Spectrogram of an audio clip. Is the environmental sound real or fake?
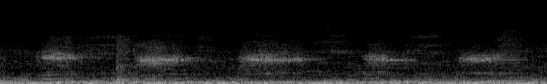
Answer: fake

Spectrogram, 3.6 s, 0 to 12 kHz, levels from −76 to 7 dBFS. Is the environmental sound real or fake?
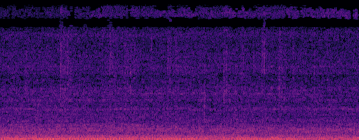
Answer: real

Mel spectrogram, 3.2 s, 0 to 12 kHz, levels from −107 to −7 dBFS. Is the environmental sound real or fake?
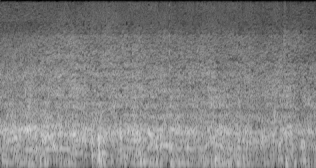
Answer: fake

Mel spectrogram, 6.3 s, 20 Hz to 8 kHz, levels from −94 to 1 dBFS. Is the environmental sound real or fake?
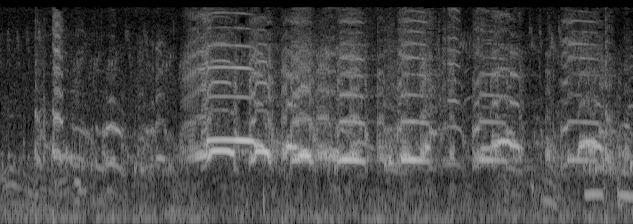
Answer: real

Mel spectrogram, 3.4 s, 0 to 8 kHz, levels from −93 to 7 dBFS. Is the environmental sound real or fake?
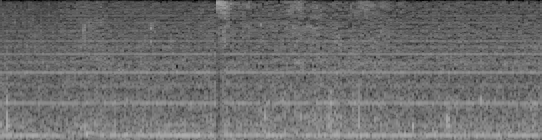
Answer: real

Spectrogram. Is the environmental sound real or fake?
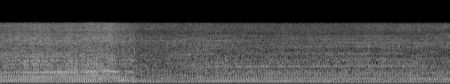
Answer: real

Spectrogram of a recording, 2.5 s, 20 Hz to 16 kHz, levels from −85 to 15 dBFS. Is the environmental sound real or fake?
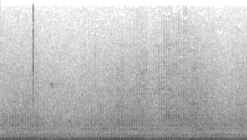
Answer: real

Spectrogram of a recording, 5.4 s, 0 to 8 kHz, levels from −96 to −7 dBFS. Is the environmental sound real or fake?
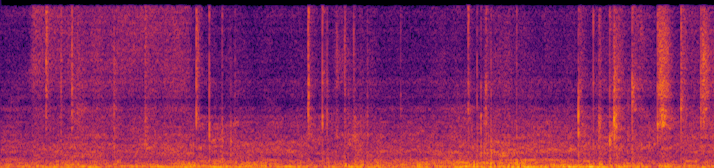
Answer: fake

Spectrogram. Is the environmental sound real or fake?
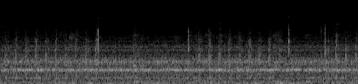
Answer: real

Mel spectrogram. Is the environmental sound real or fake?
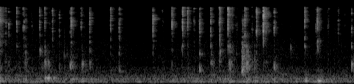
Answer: real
